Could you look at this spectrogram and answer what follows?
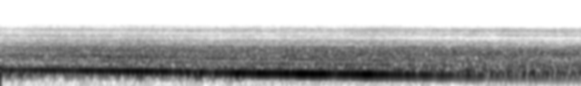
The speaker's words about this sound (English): We'll drive on a little bit and then stop the truck. But keep the motor idling so we can take off in a hurry if anybody comes along.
